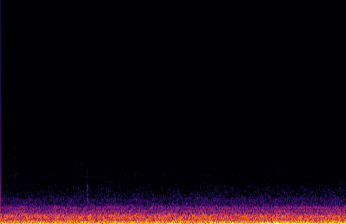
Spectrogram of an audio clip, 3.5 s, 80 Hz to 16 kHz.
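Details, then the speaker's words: BMW E31 cruising at light throttle: deep booming drone and big rumble that stops when off throttle; hasn't happened anywhere else, source not pinned down. "and there it is yeah and yeah booming droning and a big rumble until you let your foot off the throttle then it goes back absolutely normal"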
